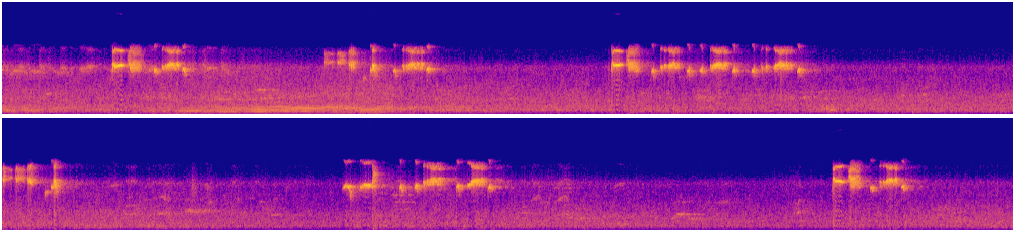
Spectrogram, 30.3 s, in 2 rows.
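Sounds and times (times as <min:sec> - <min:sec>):
Narcissus flycatcher song: 0:00.0 - 0:03.4, 0:04.8 - 0:06.6, 0:09.1 - 0:12.2, 0:15.2 - 0:16.3, 0:20.3 - 0:23.6, 0:27.6 - 0:29.0
steady background hum: 0:00.0 - 0:03.6, 0:04.8 - 0:30.3.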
